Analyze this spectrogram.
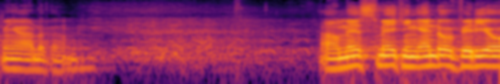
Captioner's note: laughing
